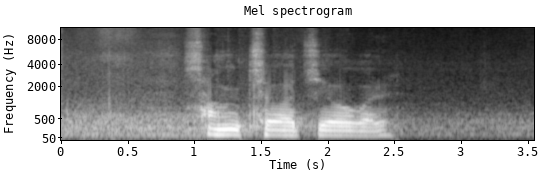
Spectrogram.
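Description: An elderly man speaks calmly through a microphone in a short burst.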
